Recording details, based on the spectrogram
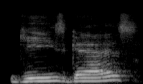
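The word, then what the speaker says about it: Ge'ez: language and he spoke gaz which is spelled g-e-e-z giz but that was the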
